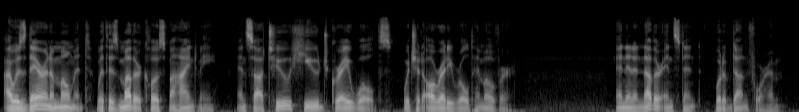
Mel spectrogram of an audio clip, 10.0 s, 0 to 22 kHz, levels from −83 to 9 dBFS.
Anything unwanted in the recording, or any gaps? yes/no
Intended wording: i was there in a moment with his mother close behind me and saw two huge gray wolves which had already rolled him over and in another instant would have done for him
no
